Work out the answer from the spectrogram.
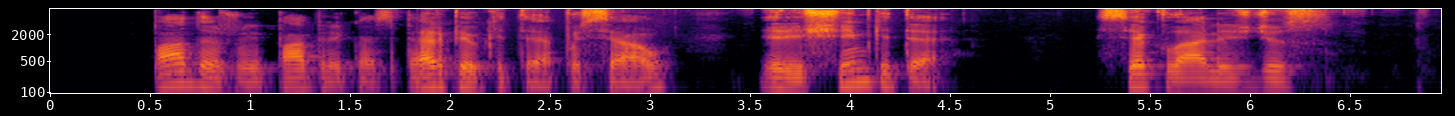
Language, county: Lithuanian, Tauragė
